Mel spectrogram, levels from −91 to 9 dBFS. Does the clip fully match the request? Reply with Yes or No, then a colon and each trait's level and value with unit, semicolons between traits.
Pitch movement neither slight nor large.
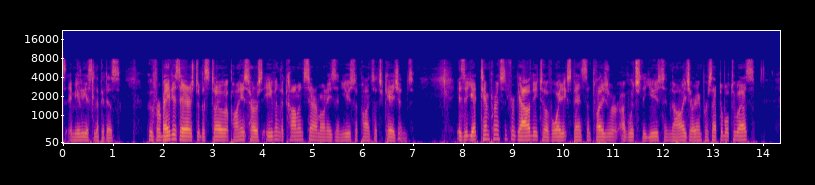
No: narrow, 2.1 semitones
